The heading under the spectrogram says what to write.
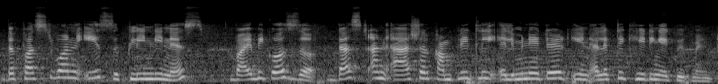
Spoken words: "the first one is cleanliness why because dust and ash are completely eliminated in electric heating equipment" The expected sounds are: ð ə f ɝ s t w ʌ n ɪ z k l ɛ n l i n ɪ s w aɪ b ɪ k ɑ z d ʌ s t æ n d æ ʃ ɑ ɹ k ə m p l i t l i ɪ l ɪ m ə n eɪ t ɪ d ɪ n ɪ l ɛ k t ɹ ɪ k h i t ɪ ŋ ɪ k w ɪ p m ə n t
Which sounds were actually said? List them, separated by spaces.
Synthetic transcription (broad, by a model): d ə f ɝ s t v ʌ n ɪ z k l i n l i n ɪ s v aɪ b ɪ k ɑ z d ʌ s t æ n d æ ʃ ɑ ɹ k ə m p l i t l i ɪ l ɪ m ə n eɪ t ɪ d ɪ n ɪ l ɛ k t ɹ ɪ k h i t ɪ ŋ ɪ k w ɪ p m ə n t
